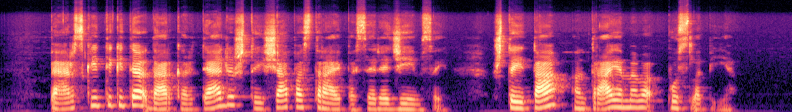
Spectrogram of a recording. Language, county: Lithuanian, Vilnius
